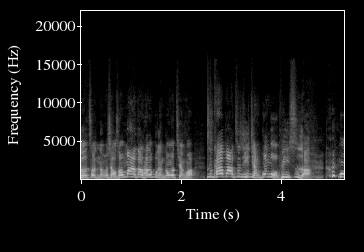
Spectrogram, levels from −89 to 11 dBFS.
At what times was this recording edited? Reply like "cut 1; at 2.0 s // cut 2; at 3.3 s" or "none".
cut 1; at 2.5 s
